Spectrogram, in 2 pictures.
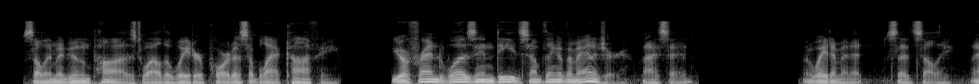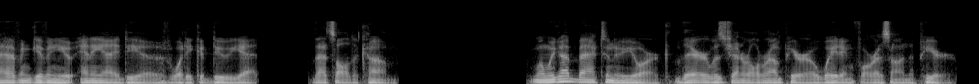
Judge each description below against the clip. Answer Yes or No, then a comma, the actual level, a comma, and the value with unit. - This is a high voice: No, very low, 80 Hz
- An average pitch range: Yes, average, 3.2 semitones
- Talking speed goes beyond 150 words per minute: Yes, average, 180 wpm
